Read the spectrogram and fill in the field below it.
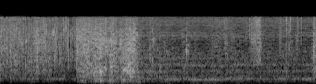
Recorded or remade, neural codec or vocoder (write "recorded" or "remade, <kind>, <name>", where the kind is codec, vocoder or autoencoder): recorded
